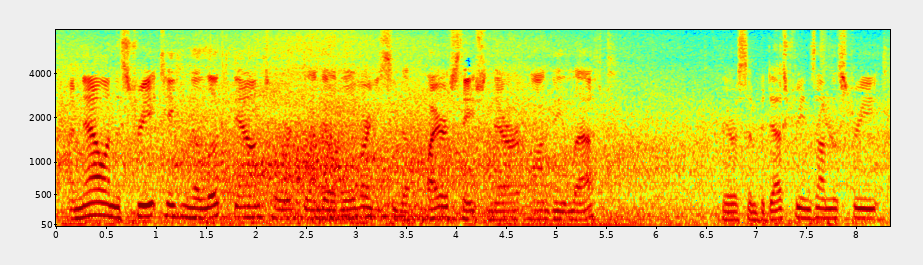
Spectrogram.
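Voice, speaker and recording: Loud background noise sits behind a dry sound with no echo. The speech moves at a fairly quick pace. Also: man. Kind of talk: casual commentary. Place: street. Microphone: phone near.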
